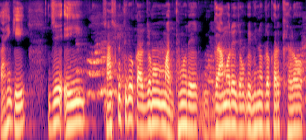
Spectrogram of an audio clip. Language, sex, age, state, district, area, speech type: Odia, male, 45-60, Odisha, Mayurbhanj, rural, spontaneous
